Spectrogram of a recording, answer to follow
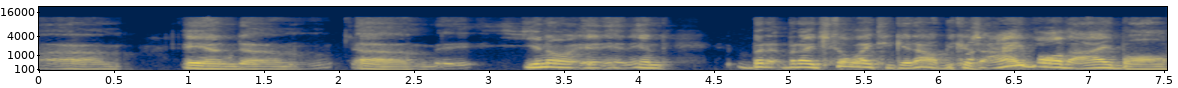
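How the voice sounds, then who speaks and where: Against a quiet background, a man with an American accent speaks at a moderate pace, somewhat breathy, with a dark, mellow tone and lively intonation. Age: 70s. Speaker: Marine veteran and entrepreneur. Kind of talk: podcast interview. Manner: halting, many repetitions.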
